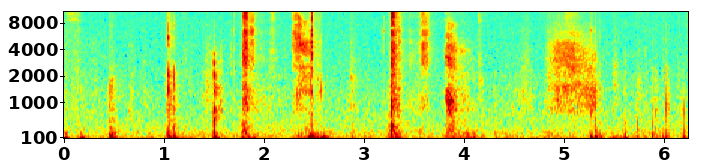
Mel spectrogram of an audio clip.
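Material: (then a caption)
Paper. A small paperback book is held open while its paper pages are slowly flipped and riffled with the fingertips. Soft, dry papery rustles and crisp page flicks come in short bursts with bright hiss, over a low rumble.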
